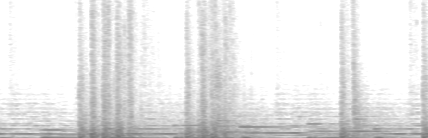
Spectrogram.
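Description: AK rifles fire in the video game Rust in rapid automatic bursts, with two or three dense volleys of cracking shots and a steady game hum underneath.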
